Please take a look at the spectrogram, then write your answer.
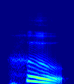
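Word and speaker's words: הוא: he at the end the fourth word is who with the he the oo sound is the stick with the dot next to it and a silent Olive on the end Who and the last word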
